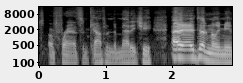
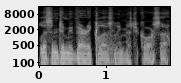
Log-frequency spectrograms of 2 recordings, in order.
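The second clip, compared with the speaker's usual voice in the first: put-on looming voice, much lower; 5 semitones lower, 6 dB quieter than usual. Retelling a film scene, the speaker quotes Balkan on the telephone in Balkan's looming voice. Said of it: "Balkan in his looming voice on the telephone".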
